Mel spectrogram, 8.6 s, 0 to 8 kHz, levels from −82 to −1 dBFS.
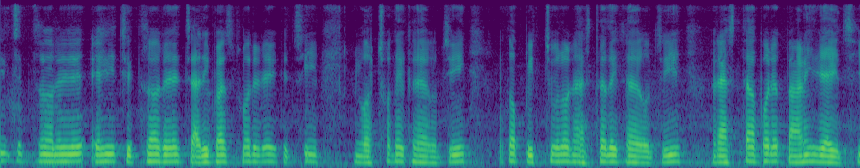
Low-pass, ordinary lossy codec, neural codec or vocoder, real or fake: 7.2 kHz; none; codec, 16 kHz in and 24 kHz out, 1.1 kbps, FireRedTTS-2 codec; fake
